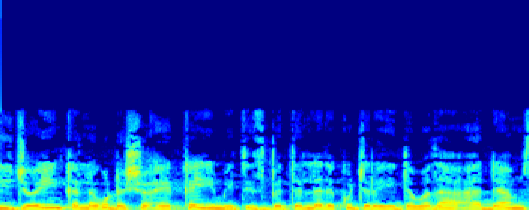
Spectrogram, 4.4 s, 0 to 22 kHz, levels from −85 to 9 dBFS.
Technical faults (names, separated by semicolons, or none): low-bitrate audio saved at a high bitrate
